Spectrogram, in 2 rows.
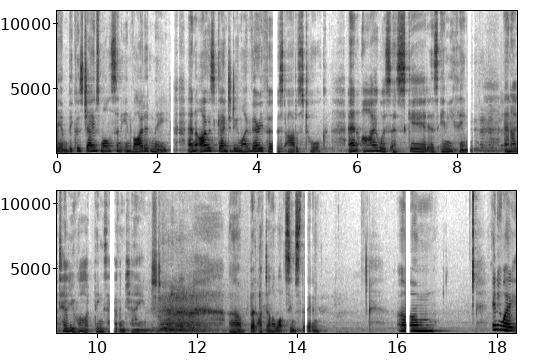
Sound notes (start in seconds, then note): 11.1 audience laughing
